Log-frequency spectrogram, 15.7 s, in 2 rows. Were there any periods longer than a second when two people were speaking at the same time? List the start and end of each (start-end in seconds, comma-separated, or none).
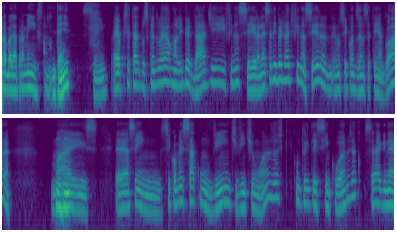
none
